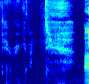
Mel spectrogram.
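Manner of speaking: breathy whisper to herself; raspy whisper. Real, not acted. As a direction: whisper it under your breath. Muttering to self while busy.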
